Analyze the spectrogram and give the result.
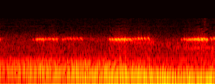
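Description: A car engine rumbles, its low drone growing slightly louder, with a few brief high squeals like brakes as it drives up to a house and slows.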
